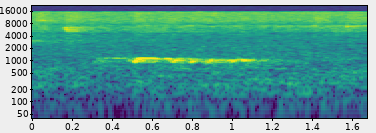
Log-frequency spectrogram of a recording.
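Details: In Kampong Cham Province, Cambodia, the monkey Moka calls while struggling against rough handling by the monkey Sada. A single clear, slightly quavering tonal cry of about half a second rises out of low ambient noise.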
